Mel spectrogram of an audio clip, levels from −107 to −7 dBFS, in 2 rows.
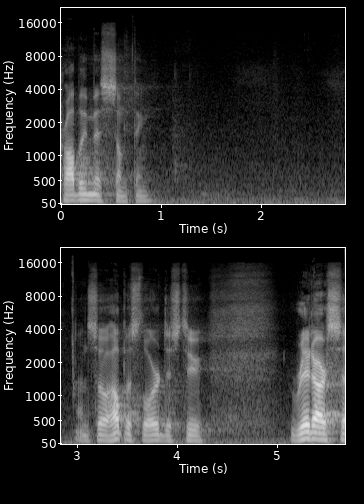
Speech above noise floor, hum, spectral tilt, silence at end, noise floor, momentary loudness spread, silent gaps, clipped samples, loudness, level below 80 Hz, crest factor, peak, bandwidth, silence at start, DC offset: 36 dB; none; -4.5 dB/octave; 0 s; -67 dBFS; 28 LU; none; under 0.1%; -32 LUFS; -66 dBFS; 24 dB; -10 dBFS; 15 kHz; 0.05 s; under 0.1%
